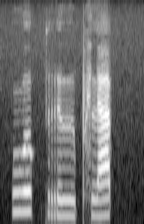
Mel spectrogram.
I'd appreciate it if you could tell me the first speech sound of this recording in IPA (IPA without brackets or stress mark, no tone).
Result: w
